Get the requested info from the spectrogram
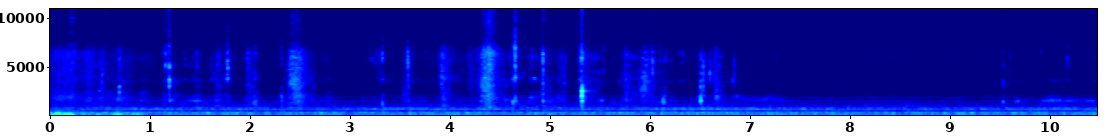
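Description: Steady drone of a Boeing 737's cabin and engines in flight, with irregular crackling clicks over its first seven seconds that then stop, leaving the drone alone.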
